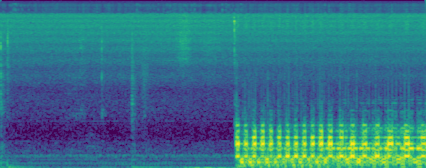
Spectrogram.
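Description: Orbit synthesizer with the chop gate effect engaged: after a quiet low hum, a loud rhythmic synth pattern suddenly kicks in, pulsing in rapid even stutters and continuing steadily.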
